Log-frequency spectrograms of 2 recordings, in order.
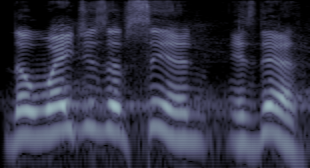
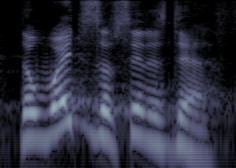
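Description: First: Slow, measured recitation of "The wages of sin is death"; out loud together. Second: Said in the usual way. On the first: Shown as a demonstration. Preacher leading congregation to say it with him, slow and deliberate. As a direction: stretch "wages of sin is death" for a crowd to follow. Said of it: "Say it with me out loud". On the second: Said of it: "Can y'all say that with me?".

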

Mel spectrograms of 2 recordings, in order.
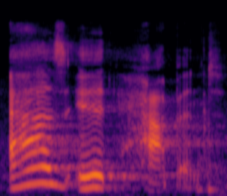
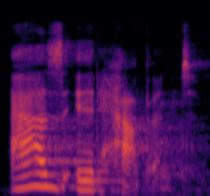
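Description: First: "as it happened" drawn out slowly, each word weighted; slow stress on AS. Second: Said in the usual way. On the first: Shown as a demonstration. Preacher dwelling on the phrase, slow and weighted. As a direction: lean slowly on "as it happened" with AS on top. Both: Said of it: "Look at that phrase".

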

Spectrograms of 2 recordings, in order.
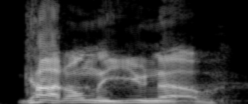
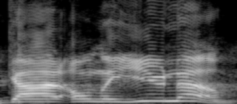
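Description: First: Said in the usual way. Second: Louder, higher prophet's answer; preacher repeating Ezekiel's reply with force; emphatic reply. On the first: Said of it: "he says". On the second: Retold or imitated. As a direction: proclaim the humble answer.

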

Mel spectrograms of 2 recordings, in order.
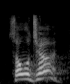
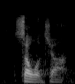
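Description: First: "So will John" lifted higher, rising on "John"; emphatic restatement. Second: "So will John" dropped low and soft; soft aside. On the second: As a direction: murmur "So will John" to yourself. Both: Acted. Repeats phrase, contrasting takes.

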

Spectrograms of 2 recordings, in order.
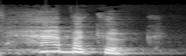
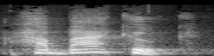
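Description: First: "Habakkuk" stressed on the first syllable; speaker's usual pronunciation. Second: "Habakkuk" stressed on the second syllable; alternative pronunciation. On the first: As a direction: say "Habakkuk" as HAB-a-kook. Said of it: "I always call it Habakkuk". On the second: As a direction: attempt "Habakkuk" as ha-BAK-kook. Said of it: "Just can't do it, sorry". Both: Shown as a demonstration.

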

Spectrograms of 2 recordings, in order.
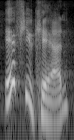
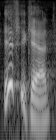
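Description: First: "If you can" thrown back with a rising, questioning tune; challenging echo. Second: "if you can" repeated lower, with a falling tune; challenging repeat. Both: Acted. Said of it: "he kinda challenges him".

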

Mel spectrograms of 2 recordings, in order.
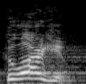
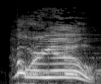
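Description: First: Loud startled question; jolted awake, demand it. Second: High loud startled yelp; freaked-out yelp. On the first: Boaz waking to a woman at his feet, loud startled question. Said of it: "the man was startled". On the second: Boaz freaking out at a stranger, high startled yelp. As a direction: squeal it like you're terrified. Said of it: "he just freaks out for a minute". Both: Retold or imitated.

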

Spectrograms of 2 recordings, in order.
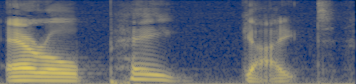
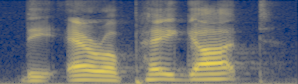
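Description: First: "Areopagite" ending in a long-i "gite"; "Areopagite" as air-oh-PAY-gite, drawn out; alternative pronunciation. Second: "Areopagite" with a short last syllable like "got"; "Areopagite" as air-oh-PAY-got; first pronunciation. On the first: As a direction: say "Areopagite" slowly, last syllable rhyming with "kite". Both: Shown as a demonstration. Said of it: "or Areopagite".

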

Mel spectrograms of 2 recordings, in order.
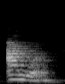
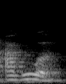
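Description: First: Água stressed on open "á", falling; stress on first syllable. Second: Agua stressed on "gu", as a-GU-a; wrong stress on "gu". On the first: Teacher correcting the stress, "água" stressed on Á. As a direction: say "água" as A-gwa. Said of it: "'cause the stress is here". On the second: Teacher showing how it could sound, "agua" stressed on GU. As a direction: say "agua" in three syllables, a-GU-a. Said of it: "Otherwise, it could sound". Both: Shown as a demonstration.

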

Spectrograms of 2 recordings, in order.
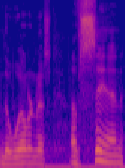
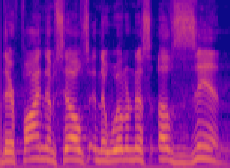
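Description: First: "sin" with a plain s sound. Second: "Zin" with a buzzing z sound. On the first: Preacher naming the first wilderness, "sin" with s. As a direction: say "sin" with a hissed s, not a z. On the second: Preacher contrasting the second wilderness, "Zin" with z. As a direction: stress the z in "Zin" so it isn't "sin". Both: Shown as a demonstration. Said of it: "with a, with a Z".

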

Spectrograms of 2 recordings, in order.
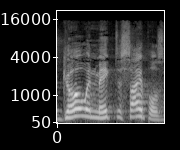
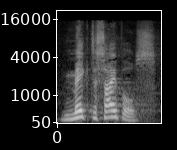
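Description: First: "Go" punched up front in "Go and make disciples"; "Go" stressed first, then "and make disciples" runs on. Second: "Make disciples" said slowly, with the weight on "Make"; "Make disciples" slow and deliberate, with stress on "Make". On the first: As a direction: hit the word "Go" hard. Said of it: "we put the emphasis on the go". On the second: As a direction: lean on "Make" and draw out "Make disciples". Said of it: "but the emphasis on the make disciples". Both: Shown as a demonstration.

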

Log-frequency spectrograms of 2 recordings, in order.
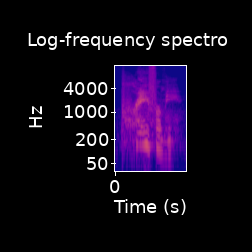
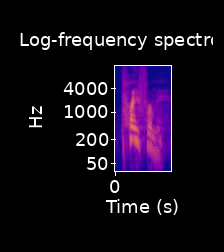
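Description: First: Much softer, earnest plea; quiet appeal. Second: Said in the usual way. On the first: Acted. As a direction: drop to a hushed, heartfelt request. First, hushed take of the appeal.

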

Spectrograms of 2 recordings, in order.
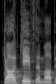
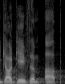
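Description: First: Said in the usual way. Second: Softer, grave God gave them up; hushed. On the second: Shown as a demonstration. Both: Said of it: "reminds us time and time".

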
